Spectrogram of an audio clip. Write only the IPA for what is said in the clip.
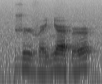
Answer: ʒ y v e ʎ ɛ ɓ ø

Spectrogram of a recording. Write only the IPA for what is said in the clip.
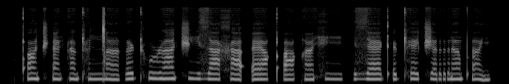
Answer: qʼ ũ t͡ʃʼ æ̃ k ã ʈʰ ə̃ ŋ͡ǀ ɐ̃ | ə ʈʰ u ɭ ã t͡ʃ i z a x a ʔ æ qʼ æ q ĩ x i | z æ kʼ ɛ ʈʰ ɛ t͡ʃ ɐ r ɐ̃ pʼ ɐ̃ j

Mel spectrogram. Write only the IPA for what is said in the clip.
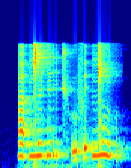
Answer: a ʔ ŋ͡ǀ ɨ d ɨ r t͡ʃʰ ṵ f ḛ ʔ ŋ͡ǀ u ʔ

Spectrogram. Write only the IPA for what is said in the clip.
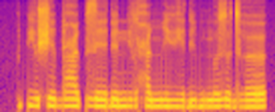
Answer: pʲ ɵ ʃ e b ʕ e p z e ɗ e mʲ u l ħ i m i vʲ e ɗ i b ŋ ɵ z ɵ d ɦ œ

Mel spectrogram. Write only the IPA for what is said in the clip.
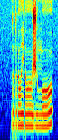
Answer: r o i̯ ɾ ʊː ʒ ŋ o

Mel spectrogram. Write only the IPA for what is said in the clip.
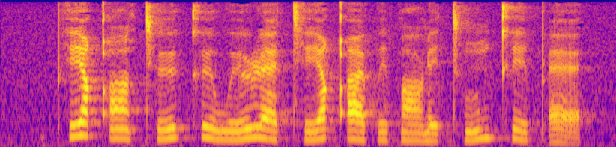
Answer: pʰ e qʼ ɑ̃ tʰ ø kʰ ø w ø ɭ æ tʰ e qʼ æ p e p ɑ̃ ɽ e tʰ ũ b kʰ e pʼ æ

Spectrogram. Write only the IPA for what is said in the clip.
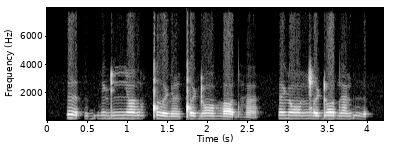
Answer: ə θ ə̤ bʱ ĩ ɖ ĩː ðˤ ə̤ ǃ ɤ ɳ ə̃ ǃ ɤ ɖ ɔ̃ ɦ ɒ dʱ ã | ə̃ ɳ ɔ̃ː ŋ͡ǁ ɤ ɖ ɔ d ã ɡ ə̤

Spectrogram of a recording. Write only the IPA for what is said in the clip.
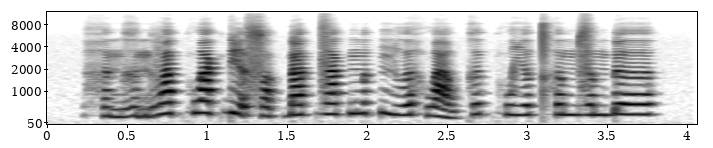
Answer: h ə˧˩ n ɣ ə̰˧˨ n v a˦˥ t̚ h w a˦˥ k̚ ɗ ḭ˧˨ ə̯ s ɔ˨˩ t̚ ɗ a˦˥ t̚ z a˦˥ k̚ m ə˦˥ t̚ ɲ u˨˦ ə̯ h w a˧˩ w k ə˦˥ t̚ h w i˨˦ ə̯ t̪ʰ ə˧ m z ə˧ m ɗ əː˧

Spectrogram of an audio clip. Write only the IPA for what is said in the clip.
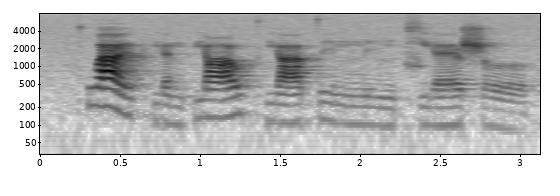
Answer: t̪ʰ w a˥˩ ɪ̯ pʰ j ɛ˩ n p j ɑ˧˥ ʊ̯ t̪ʰ j ä˥ t̪ i˥˩ n n̪ i˨˩ ŋ t͡ɕ j ɛ˧˥ ʂ ɤ˥˩

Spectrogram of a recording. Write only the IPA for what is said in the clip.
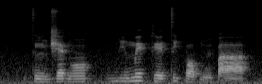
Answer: t ĩ˧ d͡ʒ ɛ˦ ɡ ɔ̃˦ | b i˧ m e˦ k e˧ t i˦ k͡p ɔ˧ b ũ˨ k͡p a˨

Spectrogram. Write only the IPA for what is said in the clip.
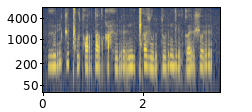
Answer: ɦ ʉ r t͡ʃ y ǁʰ u tʰ ɔ r tˤ e r qʰ e h ʉ r ɵ r ŋ i ǁʰ œ z u r t u r ŋ ɡ e r k œ r ʃ ɵ r

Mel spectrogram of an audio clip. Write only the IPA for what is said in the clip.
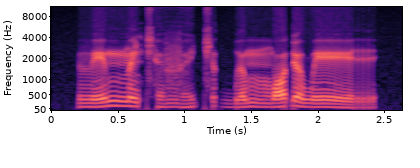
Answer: β e mː ɛ̃ cʰ ɛ̤ v ɛ̤ c ə ɡ͡b ə mː ɔ ɗ ə w eː r

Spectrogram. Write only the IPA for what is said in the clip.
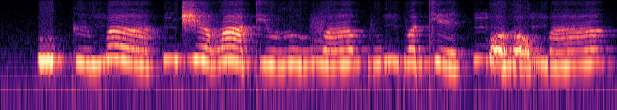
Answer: ṵ˦ k ɨ˨˩ m ɐː˥˩ | n d͡ʒ e˥˩ lˠ a˥˩ tʲ u˨˩ l u˧˩˧ v ɐː˨˦ b u˨˦ m b ɐ˦ dʲ e˥˩ | m ɔ̰˥˩ ð ɔ̰˦ m ɐː˨˦

